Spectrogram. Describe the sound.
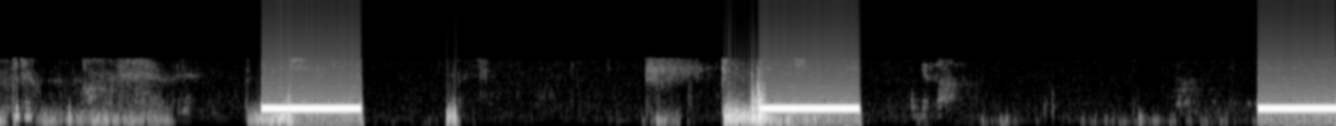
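A telephone ringback tone sounds while a call is placed: three steady, even tone bursts of about a second each, spaced regularly about five seconds apart, the last cut off. Brief speech and small noises fall between them.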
